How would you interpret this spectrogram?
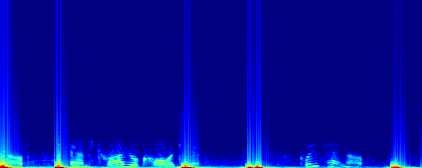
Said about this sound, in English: is punctuated by a gunshot and a failing heartbeat.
